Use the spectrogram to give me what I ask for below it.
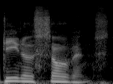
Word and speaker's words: Denisovans: The correct pronunciation is Denisovans.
